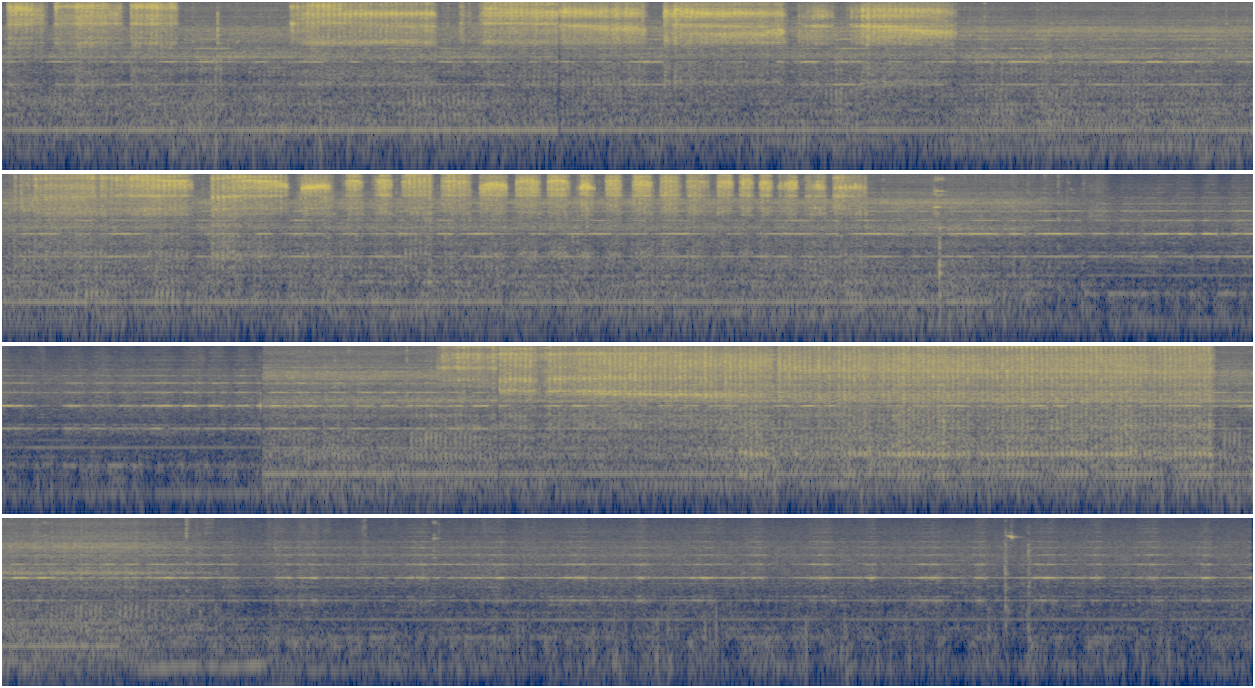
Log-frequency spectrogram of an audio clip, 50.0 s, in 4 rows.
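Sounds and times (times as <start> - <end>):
lathe gouge cutting wood: 0.0 - 22.6, 27.6 - 39.1.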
